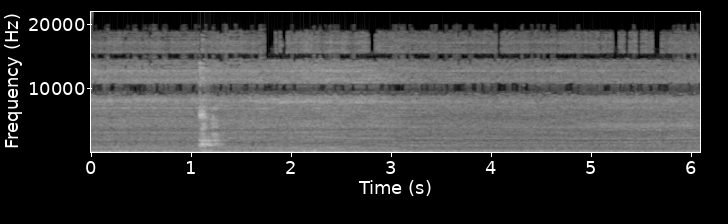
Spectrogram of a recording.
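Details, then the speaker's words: York rooftop unit, not heating, after a sticking inducer pressure switch was freed: a quick click, then a steady, even low roar with no surging; gas burner lit and running normally. "There she goes. That our pressure switch did stick."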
